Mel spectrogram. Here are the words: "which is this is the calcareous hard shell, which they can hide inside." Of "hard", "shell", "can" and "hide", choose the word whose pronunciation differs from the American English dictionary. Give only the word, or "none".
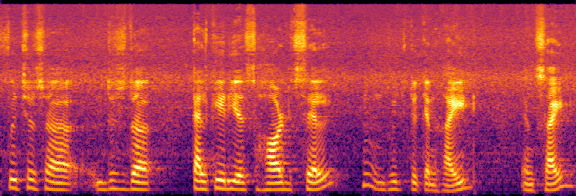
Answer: shell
